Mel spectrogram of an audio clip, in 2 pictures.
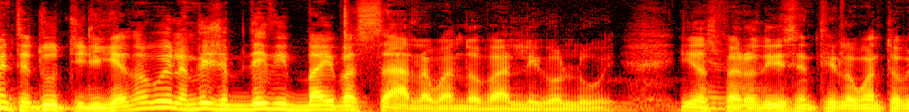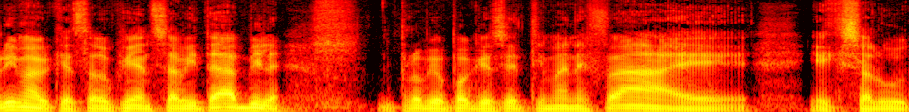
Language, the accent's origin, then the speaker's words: Italian; Barletta, Apulia, Italy; Di Barletta.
